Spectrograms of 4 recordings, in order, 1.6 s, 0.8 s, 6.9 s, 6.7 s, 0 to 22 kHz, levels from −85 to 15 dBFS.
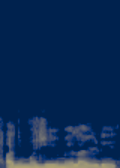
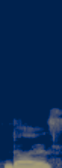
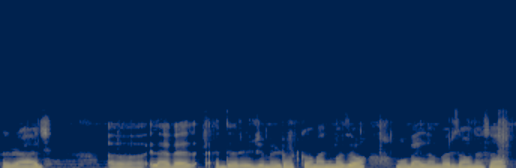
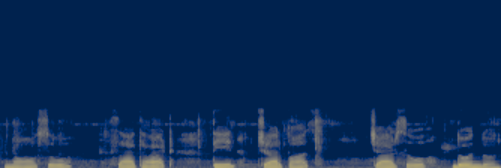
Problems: constant background noise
